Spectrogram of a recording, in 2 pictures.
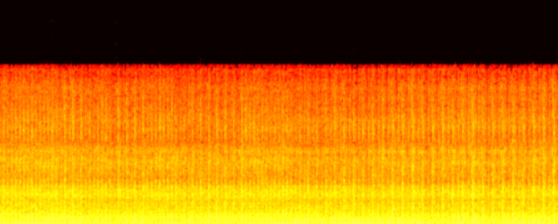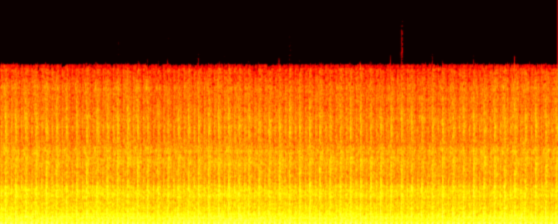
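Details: Free Yard Machines riding mower, single-cylinder engine that had filled with water after sitting with air filter off, first start after revival, valves not gapped: steady but slightly uneven, lumpy idle; owner suspects running rich, rough running, cause unconfirmed.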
